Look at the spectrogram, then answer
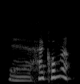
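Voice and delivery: usual speaking voice

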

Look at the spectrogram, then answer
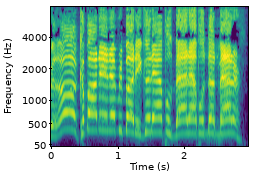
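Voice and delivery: high-pitched, sing-out open invitation; mock careless welcome. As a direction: wave everyone in with exaggerated naivety. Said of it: "they're, they're right now".

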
